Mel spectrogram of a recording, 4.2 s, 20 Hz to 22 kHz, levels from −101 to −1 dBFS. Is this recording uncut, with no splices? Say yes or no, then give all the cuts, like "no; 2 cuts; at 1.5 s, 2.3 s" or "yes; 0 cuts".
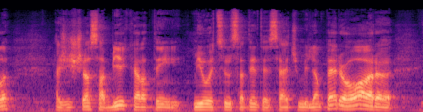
no; 1 cut; at 1.9 s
